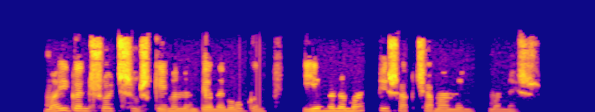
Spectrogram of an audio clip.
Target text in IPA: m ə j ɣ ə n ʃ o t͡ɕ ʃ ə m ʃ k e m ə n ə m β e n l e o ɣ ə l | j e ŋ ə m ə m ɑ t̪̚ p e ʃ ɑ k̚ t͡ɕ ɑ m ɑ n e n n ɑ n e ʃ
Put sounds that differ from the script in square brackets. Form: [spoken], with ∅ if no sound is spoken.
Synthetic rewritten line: m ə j ɣ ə n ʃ o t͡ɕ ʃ ə m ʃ k e m ə n ə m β e [∅] l e o ɣ ə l | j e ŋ ə [n] ə m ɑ t̪̚ p e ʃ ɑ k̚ t͡ɕ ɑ m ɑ n e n [m] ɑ n e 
